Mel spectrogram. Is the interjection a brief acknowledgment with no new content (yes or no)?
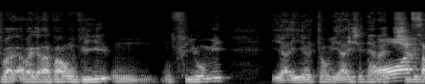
no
